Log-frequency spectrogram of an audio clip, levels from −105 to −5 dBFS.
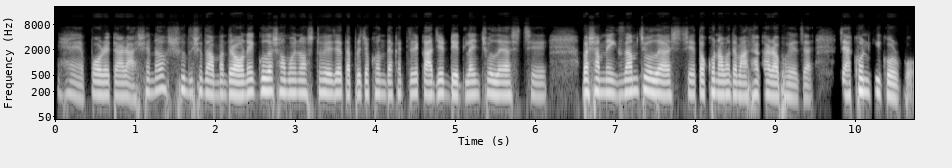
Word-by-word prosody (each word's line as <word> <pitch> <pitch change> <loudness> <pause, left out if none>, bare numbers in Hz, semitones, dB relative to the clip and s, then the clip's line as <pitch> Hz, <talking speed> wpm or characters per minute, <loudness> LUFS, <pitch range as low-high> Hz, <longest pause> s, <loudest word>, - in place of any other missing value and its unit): হ্যাঁ 170 -5 -7
পরে 170 -1 +2
এটা 165 0 -4
আর 160 - 0
আসে 195 - -7
না। 220 - -1 0.2
শুধু, 215 -4 -3
শুধু 205 -2 -2
আমাদের 175 +1 0
অনেকগুলা 195 +3 +3
সময় 190 -1 0
নষ্ট 185 - -3
হয়ে 180 -1 +1
যায়। 185 - +2
তারপরে 170 0 -1
যখন 180 +1 -4
দেখাচ্ছে 175 0 -5
যে - - -1
কাজের 170 +2 +2
ডেডলাইন 170 +1 +1
চলে 170 -2 +2
আসছে 165 +1 -12 0.6
বা 195 - +6
সামনে 195 -2 +3
এক্সাম 195 +4 +2
চলে 190 -3 +6
আসছে 170 +2 -9
তখন 180 +2 +2
আমাদের 175 0 +1
মাথা 155 +2 -1
খারাপ 160 -3 +3
হয়ে 145 -2 -3
যায়। 140 -2 -5 0.3
যে 185 - -2
এখন 210 +3 +3
কি 195 - 0
করব। 150 -5 +1
175 Hz, 205 wpm, -22 LUFS, 170-190 Hz, 0.6 s, বা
